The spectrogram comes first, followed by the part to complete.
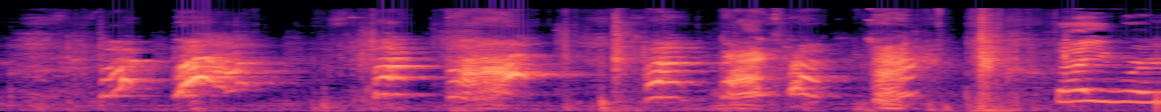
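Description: A young girl imitating a chicken: a run of short clucking calls, about two a second.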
